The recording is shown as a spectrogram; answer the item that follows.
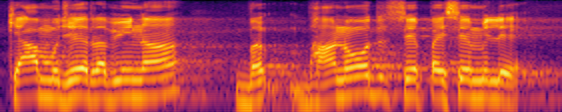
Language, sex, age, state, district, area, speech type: Hindi, male, 30-45, Bihar, Begusarai, rural, read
